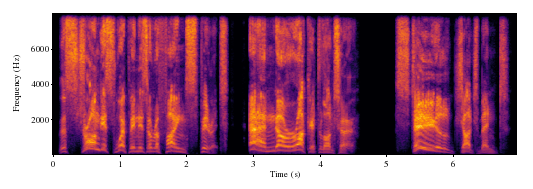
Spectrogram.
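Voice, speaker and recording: Fierce noble cyborg warrior for a game, high forceful voice, gravelly, grand and dramatic. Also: male voice, no echo, studio quality, exaggerated voice. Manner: theatrical, declamatory, grandiose. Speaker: video game voice actor. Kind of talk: video game combat barks.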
